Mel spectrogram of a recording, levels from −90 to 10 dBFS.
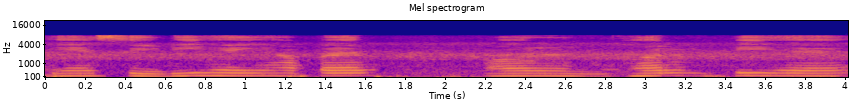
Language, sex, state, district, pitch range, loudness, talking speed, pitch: Hindi, female, Odisha, Sambalpur, 170-185 Hz, -18 LUFS, 135 wpm, 180 Hz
